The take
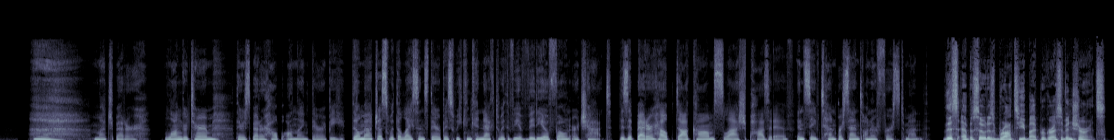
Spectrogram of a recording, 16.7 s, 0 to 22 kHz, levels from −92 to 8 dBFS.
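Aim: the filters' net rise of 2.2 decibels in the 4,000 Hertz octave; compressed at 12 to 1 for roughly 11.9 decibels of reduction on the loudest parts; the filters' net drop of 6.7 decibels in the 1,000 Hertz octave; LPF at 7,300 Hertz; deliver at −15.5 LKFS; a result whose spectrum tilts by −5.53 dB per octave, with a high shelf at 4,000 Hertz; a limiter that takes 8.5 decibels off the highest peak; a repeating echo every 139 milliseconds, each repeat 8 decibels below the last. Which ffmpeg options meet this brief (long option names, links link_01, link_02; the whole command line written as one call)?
ffmpeg -i in.wav -af "lowpass=7300,equalizer=frequency=1000:width_type=o:gain=-9,highshelf=frequency=4000:gain=-5.5,equalizer=frequency=4000:width_type=o:gain=7.5,acompressor=threshold=-29dB:ratio=12,alimiter=level_in=3dB:limit=-24dB:level=0:latency=1,volume=-3dB,aecho=1:1:139|278|417|556|695:0.398|0.159|0.0637|0.0255|0.0102,volume=21.5dB" out.wav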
